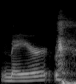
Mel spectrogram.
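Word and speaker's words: Mawer: it's Rudy Ma you it's m a w e r it's kind of they pronounce it a British way so I think he actually pronounces it mayor I always get it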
